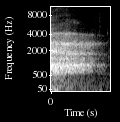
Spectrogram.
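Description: A single long, soft exhale during a yoga sun salutation, a breathy airy rush that slowly fades over about a second, close and quiet, ending with a brief faint click.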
